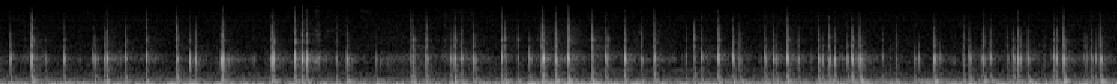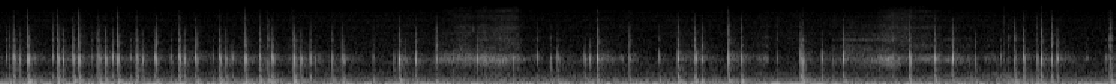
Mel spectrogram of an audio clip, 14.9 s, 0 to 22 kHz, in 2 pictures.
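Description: Long painted nails tap quickly on the back of a dark grey matte plastic phone case lying flat on a table. The sound is a dense stream of short, dry clicks over a steady low hum and a faint tone near 1.2 kHz, continuing at an even level throughout.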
